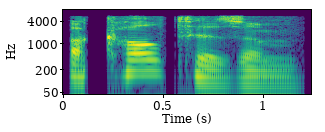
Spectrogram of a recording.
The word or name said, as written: occultism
